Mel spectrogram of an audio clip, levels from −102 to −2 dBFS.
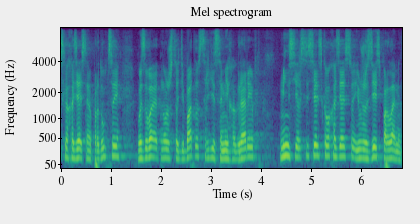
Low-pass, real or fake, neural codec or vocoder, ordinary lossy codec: none; real; none; none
